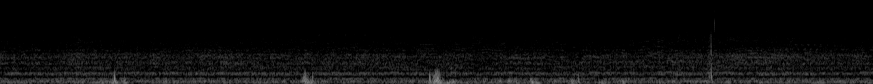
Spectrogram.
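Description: Many honeybees buzzing steadily as a package of bees is shaken into an observation hive. A few brief soft knocks come through the buzz, the loudest a little under halfway in.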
